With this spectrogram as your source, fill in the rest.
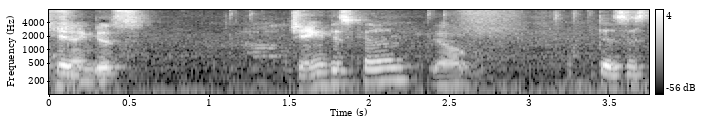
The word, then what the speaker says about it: Genghis: It's pronounced Genghis.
